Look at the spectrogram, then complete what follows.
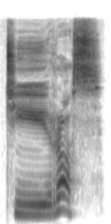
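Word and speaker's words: τυρός: over the final syllable so just like sauce we hold the Upsilon for longer but the accent I.E the stress is on the OS so tiros you know in Jerusalem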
